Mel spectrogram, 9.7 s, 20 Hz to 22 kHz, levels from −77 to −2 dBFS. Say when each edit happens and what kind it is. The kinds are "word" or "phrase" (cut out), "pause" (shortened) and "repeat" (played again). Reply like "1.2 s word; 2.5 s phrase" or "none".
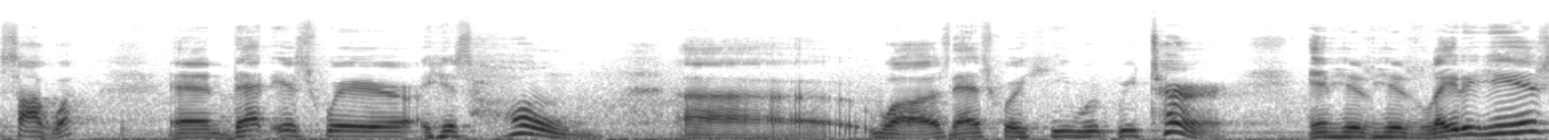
1.4 s word; 2.6 s word; 5.9 s word; 8.6 s repeat

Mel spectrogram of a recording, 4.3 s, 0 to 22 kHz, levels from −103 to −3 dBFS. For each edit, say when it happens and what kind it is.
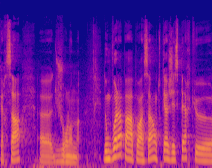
none

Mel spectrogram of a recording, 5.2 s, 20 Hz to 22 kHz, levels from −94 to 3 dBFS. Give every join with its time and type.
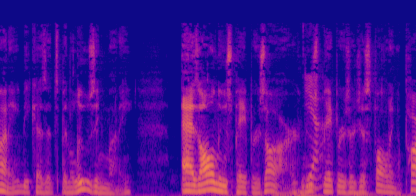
none

